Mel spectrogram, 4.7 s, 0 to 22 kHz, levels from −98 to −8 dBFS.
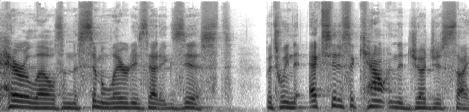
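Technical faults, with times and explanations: Throughout: clock drift between sender and receiver. The sending side's audio clock runs slow, by roughly one and a half percent. Speech arrives a little too slowly for the receiver's playback. Its jitter buffer keeps draining. To avoid running empty, the receiver has to stretch the stream again and again. The result is small, uneven timing hiccups spread across the whole of this speech clip, never settling into a steady rhythm.
0.12 to 4.35 s: repeated timing corrections. Across this stretch the receiver keeps repeating short slivers of sound to make up for the slow sender. Every edit pushes the same way, lengthening the audio. Playback runs at about 99 percent speed, and around 50 ms is added in total. The repeats land at irregular spacing. Each is tiny, so they come across as faint stumbles or a slightly unsteady pace.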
